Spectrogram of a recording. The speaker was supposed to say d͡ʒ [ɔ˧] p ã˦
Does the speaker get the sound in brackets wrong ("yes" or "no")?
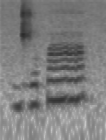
yes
